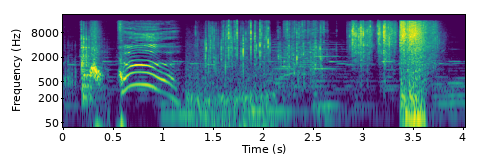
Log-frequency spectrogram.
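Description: Orchestral background music with cartoon sound effects laid over it: a sharp crack just after the start, a short rising-and-falling vocal grunt about a second in, and a loud crack about three and a half seconds in.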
